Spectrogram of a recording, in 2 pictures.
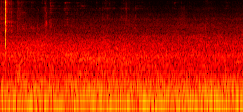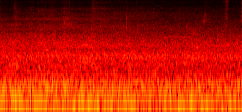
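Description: A bearing-pivot flipper knife flicked open: a sharp double click right at the start as the tanto blade swings out and snaps into its locked-open position against the titanium frame lock. After that only a low, steady background rumble.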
